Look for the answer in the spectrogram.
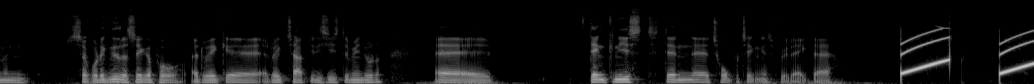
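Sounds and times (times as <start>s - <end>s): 
speech: 0.7s - 5.0s, 5.9s - 8.4s
electronic alarm signal with upward-sweeping tones: 9.0s - 10.3s.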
